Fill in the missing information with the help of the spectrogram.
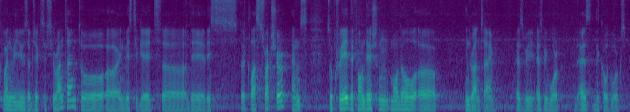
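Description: A young conference speaker with a Russian accent talks in a low-leaning voice with a darkish tone. His technical meetup presentation is halting, packed with fillers and restarts, recorded in a room with an audience, hall reverb and faint ambient noise.

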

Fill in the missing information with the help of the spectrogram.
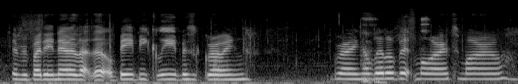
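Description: A woman's voice: on the high side, little pitch movement, fairly quick, soft background music. Teasing woman in a gaming chat. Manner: teasing, playful.

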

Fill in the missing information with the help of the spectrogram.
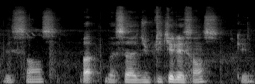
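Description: A man's voice: lowish voice, little pitch movement, normal speed, vocal fry, fairly bright tone, slight background noise. A man giving casual commentary as he plays a video game. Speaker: let's play host.

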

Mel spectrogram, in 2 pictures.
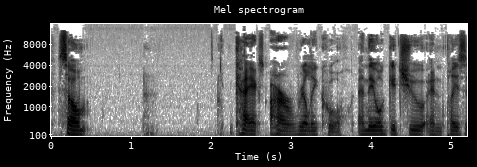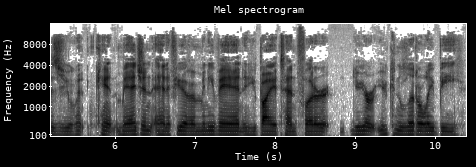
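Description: A man's voice: mid-range voice, flat delivery, normal speed, darkish tone, no echo. A man hosting a fishing podcast, explaining things in a casual, rambling way full of fillers and restarts.

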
